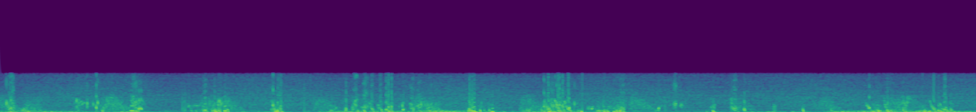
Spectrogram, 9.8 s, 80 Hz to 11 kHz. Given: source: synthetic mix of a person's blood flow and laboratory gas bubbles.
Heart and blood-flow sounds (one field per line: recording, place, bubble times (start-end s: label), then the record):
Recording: Doppler ultrasound of blood flow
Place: subclavian vein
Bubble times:
0.02-0.16 s: bubbles
0.19-0.43 s: bubbles
0.72-1.08 s: bubbles
1.27-1.48 s: bubbles
1.86-2.35 s: bubbles
2.69-2.86 s: bubbles
3.29-3.38 s: bubbles
3.42-4.45 s: bubbles
4.64-4.98 s: bubbles
5.21-5.33 s: bubbles
5.38-5.83 s: bubbles
5.87-6.27 s: bubbles
6.54-6.63 s: bubbles
6.72-6.85 s: bubbles
7.08-7.18 s: bubbles
7.29-7.49 s: bubbles
7.72-7.78 s: bubbles
7.99-8.07 s: bubbles
8.29-8.36 s: bubbles
8.63-9.15 s: bubbles
9.22-9.57 s: bubbles
From the record:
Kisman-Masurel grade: 243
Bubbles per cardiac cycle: several, 3 to 8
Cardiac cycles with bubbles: 100%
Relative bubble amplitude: loud (0.450 to 0.775)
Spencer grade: 3 (all of the cardiac periods contain showers or single bubble signals, but not dominating or overriding the cardiac motion signals)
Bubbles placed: anywhere in the cardiac cycle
